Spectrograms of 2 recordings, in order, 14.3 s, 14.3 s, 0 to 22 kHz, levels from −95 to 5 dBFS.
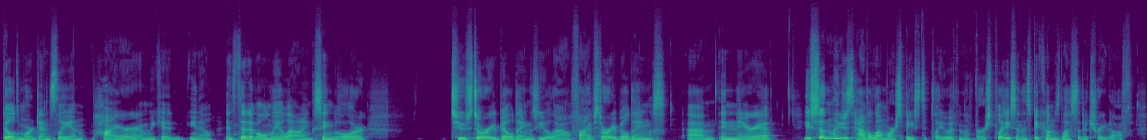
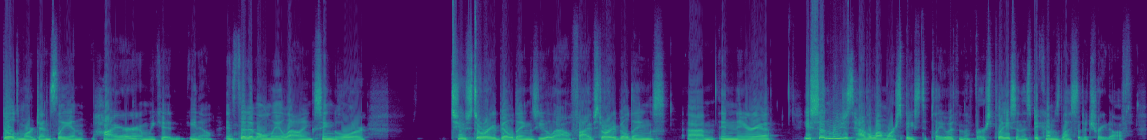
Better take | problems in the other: first | distortion; slight; 6% of the sound clipped

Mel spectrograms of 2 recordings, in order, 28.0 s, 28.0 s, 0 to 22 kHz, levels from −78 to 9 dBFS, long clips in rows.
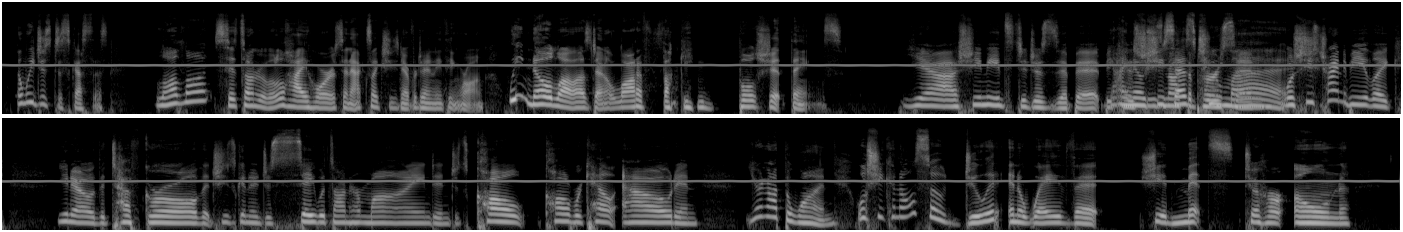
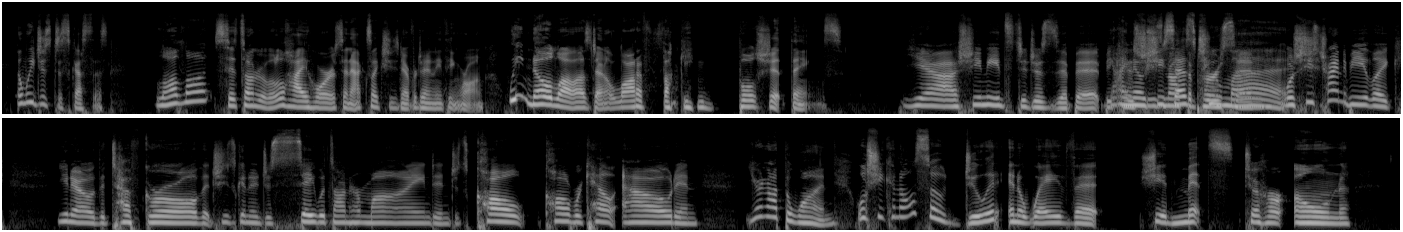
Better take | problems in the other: second | high-pitched whine; noticeable; throughout; 2.5 kHz, 10 dB below the speech

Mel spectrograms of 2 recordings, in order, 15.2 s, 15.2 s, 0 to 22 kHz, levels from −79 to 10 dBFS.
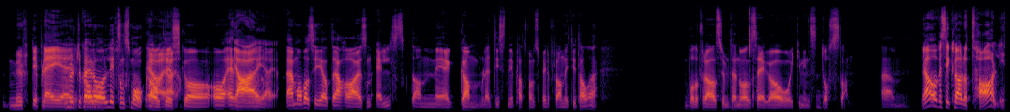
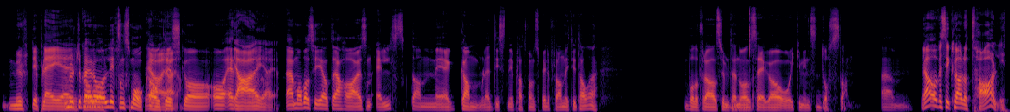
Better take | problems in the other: second | thin; very; fading below 750 Hz

